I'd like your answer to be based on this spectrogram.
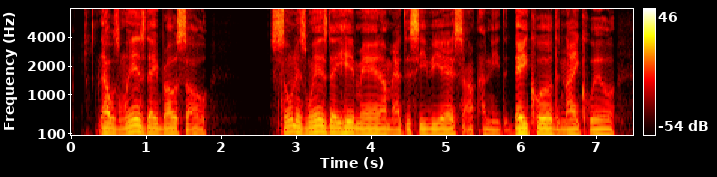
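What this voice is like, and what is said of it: Congested, stuffy-nosed voice. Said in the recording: “You probably still can kind of hear it in my voice. I'm a little congested.”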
